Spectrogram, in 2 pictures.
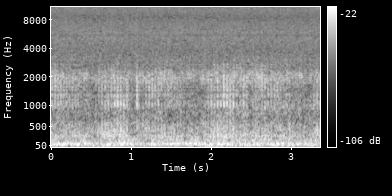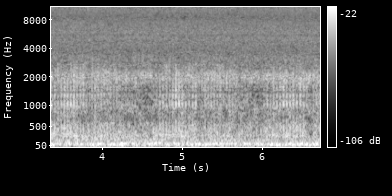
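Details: Nursing-time purr of a Maine Coon cat with a 43-day-old kitten, heard as a heavy low rumble with slight regular swelling, close to the microphone and otherwise quiet.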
